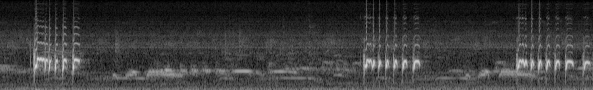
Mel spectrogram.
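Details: Local zebra dove singing in the Rondo Semoyo style, heard against a zebra dove with an odd voice: three bursts of quick, clipped cooing notes, about six per phrase, with soft low murmuring coos between.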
